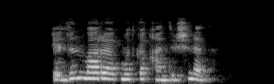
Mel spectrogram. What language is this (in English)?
Kyrgyz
